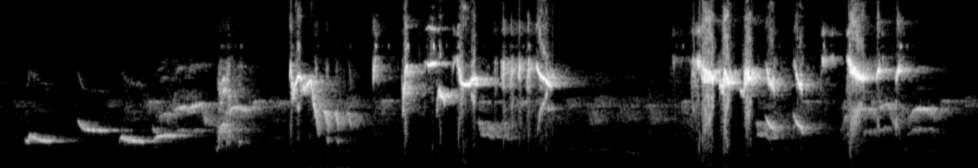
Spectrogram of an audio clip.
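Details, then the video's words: Orange-headed thrush master song for caged birds, rich run of whistles, trills and sharp high chips, rising and falling in rapid varied phrases with brief gaps. "Masteran Suara Burung Anis Merah"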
